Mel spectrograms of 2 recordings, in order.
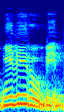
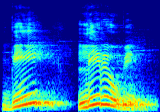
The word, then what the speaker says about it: bilirubin: ওই বিলিটা একবার উচ্চারণ না করে তুমি একটু মাঝখানে গ্যাপ দিবা, বি লিরুবিন, বি লিরুবিন, বিলিরুবিন। তাইলে আর তোমার ওই ডাবল এল নে পেঁচাবে না, কারণ উচ্চারণ করার সময়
